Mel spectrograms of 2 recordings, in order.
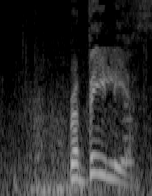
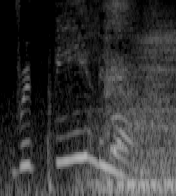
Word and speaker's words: Revelio: Rebellious. You're saying it wrong. Ugh, Revelia. Much better.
